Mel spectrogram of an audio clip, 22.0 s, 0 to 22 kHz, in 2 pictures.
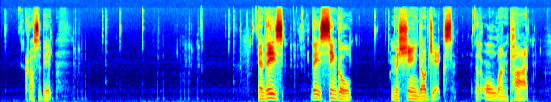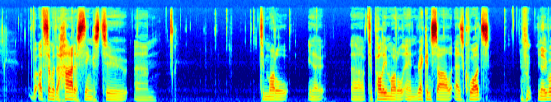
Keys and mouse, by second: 1.3 1, 1.9 click, 2.2 middle click, 4.4 click, 5.2 click, 7.6 click, 8.4 middle click, 9.3-11.5 middle drag, 13.6 middle click, 15.9 click, 16.6 middle click, 19.7-22.0 middle drag.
